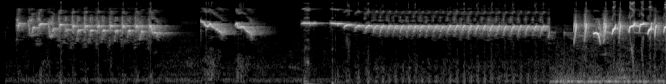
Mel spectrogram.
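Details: Lure recording for drawing in small birds: a high rapid trill, two sharp falling chirps, a long sustained buzzy whistle lasting over two seconds, then quick warbling notes with a low hum underneath.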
